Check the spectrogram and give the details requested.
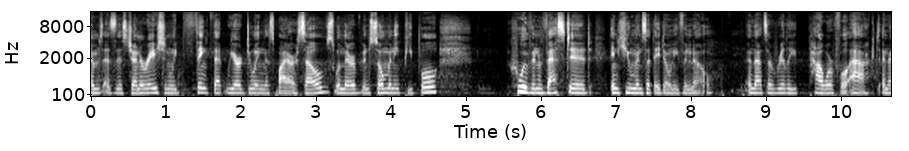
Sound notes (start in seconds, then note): none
